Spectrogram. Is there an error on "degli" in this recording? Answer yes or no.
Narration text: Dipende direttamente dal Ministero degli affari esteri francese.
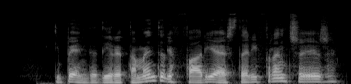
yes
